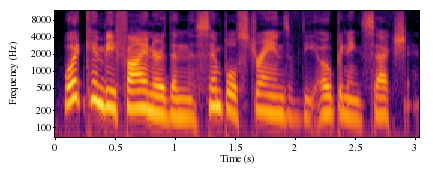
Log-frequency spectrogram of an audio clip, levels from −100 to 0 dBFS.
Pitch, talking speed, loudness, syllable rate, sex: 195 Hz, 235 wpm, -19 LUFS, 5.9 syllables/s, female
